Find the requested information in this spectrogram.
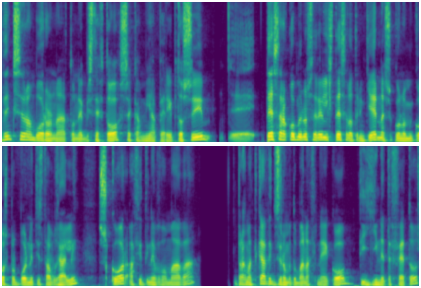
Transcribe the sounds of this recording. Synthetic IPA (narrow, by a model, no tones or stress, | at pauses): ðe̞ŋɡse̞ɾoɐmbo̞ɾo̞nɐt̪o̞ne̞bist̪e̞ft̪o̞se̞kɐmiɐpe̞ɾipt̪o̞siḛt̪e̞se̞ɾɐko̞menoseɾelist̪e̞se̞ɾot̪ɾiɲceɾinɐsiko̞no̞miko̞spɾo̞po̞nit̪isθɐvɣɐlisko̞ɾɐ̰ft̪it̪ine̞vðo̞mɐðɐ | pɾɐɣmɐt̪i̥kɐðeɡze̞ɾo̞me̞t̪obɐnɐθinɐiko̞t̪iʝine̞t̪e̞fe̞t̪o̞s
